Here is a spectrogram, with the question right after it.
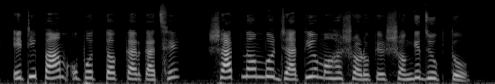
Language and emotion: Bengali, neutral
